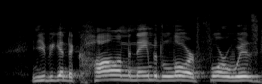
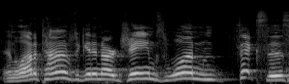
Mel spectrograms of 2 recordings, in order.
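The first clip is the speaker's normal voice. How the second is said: ordinary talk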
